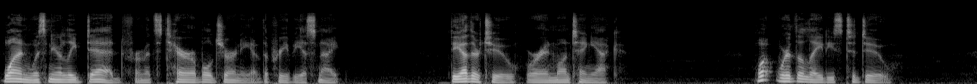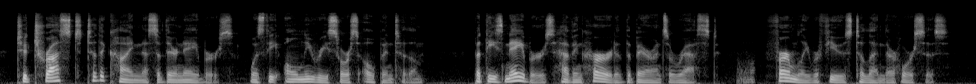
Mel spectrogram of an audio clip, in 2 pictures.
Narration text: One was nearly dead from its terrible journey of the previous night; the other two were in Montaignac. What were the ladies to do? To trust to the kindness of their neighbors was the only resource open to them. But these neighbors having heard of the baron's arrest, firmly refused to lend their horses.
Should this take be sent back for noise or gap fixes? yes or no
yes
